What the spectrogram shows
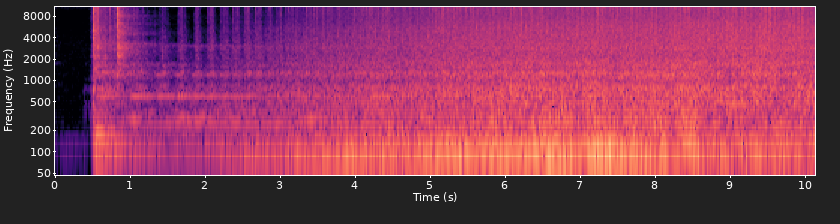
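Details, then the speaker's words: Vintage Eskimo three-bladed box fan, possibly model 201370, switched on with the recording right near the motor: low even hum builds steadily to a smooth high-speed run; healthy startup. "i'm gonna start it up from here like right near the motor go ahead and turn it on again on"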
